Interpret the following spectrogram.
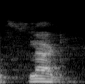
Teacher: फ्लड में double O का उच्चारण क्या हुआ तो आ के रूप में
